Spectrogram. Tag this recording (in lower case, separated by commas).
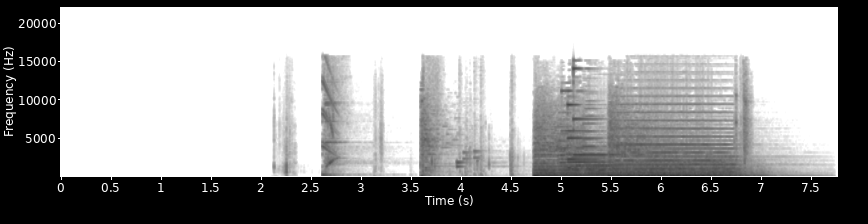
music, sound effect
